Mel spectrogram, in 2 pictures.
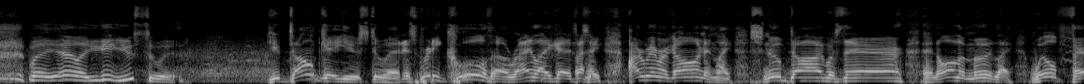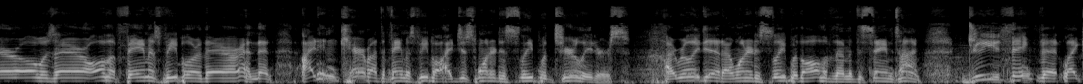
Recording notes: Live from Radio Row in Las Vegas.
